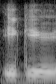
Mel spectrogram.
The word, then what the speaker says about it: Yggi: yes, it's Iggy. You pronounce it like it was with an I at the beginning, a Y at the Mm-hmm. end, and that was it.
